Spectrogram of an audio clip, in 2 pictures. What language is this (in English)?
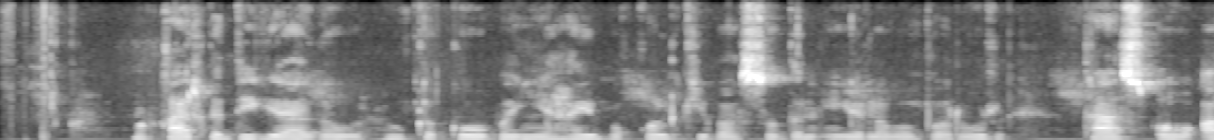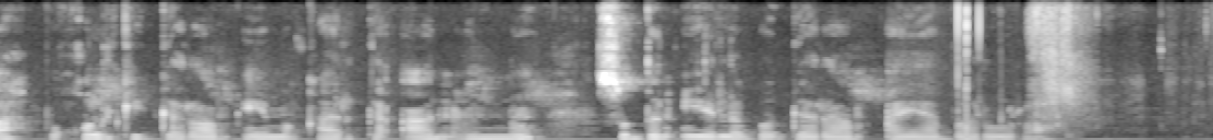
Somali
